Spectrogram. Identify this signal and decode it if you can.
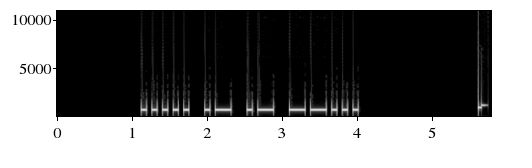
Morse code, heard as a keyed tone, about 17 wpm, 700 Hz. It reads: 5AA7
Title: Common Cut Numbers - 4-Digit 17wpm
